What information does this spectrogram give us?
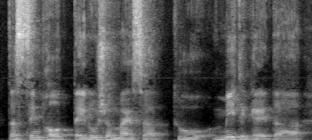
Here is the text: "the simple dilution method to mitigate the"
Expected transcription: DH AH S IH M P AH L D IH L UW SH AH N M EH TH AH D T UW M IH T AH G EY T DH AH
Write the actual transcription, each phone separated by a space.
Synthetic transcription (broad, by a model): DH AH S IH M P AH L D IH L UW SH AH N M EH S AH T UW M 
